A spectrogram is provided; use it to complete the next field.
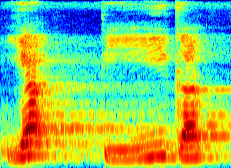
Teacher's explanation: ہے تو تا کو یا سے ملا کر پڑھیں گے، اور یا کو کھینچیں گے بھی ایک الف کے برابر کیونکہ یا مدہ بھی ہو رہا ہے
